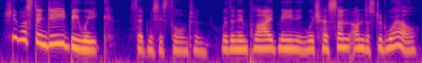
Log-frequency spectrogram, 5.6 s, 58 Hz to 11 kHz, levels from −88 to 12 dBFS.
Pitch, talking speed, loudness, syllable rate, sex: 205 Hz, 180 wpm, -17 LUFS, 4.4 syllables/s, female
